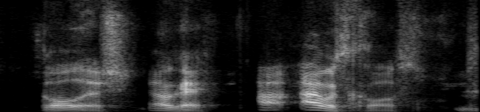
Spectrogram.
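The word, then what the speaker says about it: Golesh: It is exactly what it looks like. It's Glesh or Galish. Golish.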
